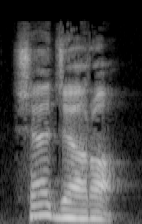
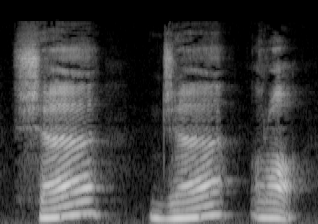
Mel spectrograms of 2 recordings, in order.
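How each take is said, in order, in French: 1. Le mot est dit d'un trait, sans aucune pause. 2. Le mot est découpé en syllabes séparées, avec des pauses. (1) "ensuite vous le prononcez d'un coup" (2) "Vous découpez le mot"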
